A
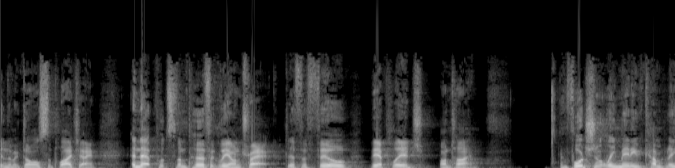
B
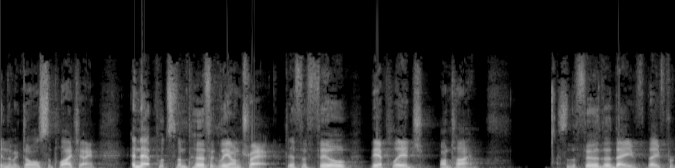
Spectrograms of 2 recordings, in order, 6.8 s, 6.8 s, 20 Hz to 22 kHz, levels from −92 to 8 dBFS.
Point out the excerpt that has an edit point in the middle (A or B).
B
